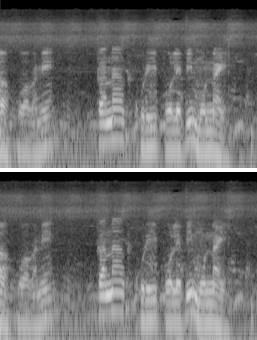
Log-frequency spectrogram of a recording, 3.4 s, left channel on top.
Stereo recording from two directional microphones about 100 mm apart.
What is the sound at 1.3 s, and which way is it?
Speech, 40° right (ahead or behind).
